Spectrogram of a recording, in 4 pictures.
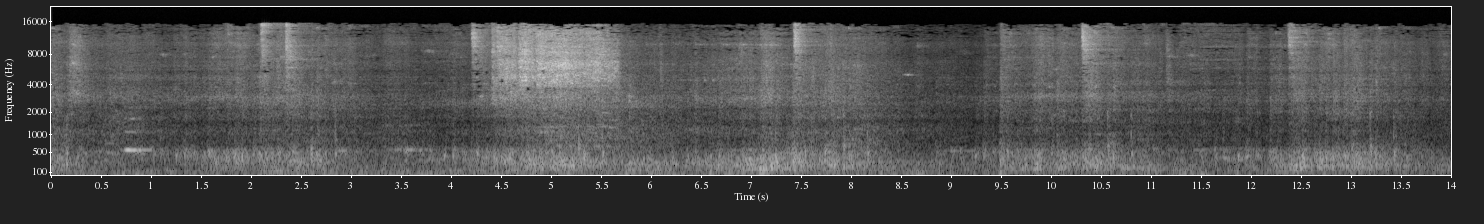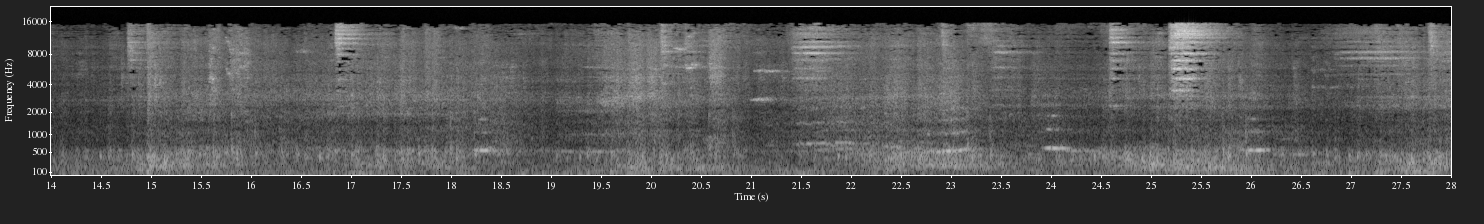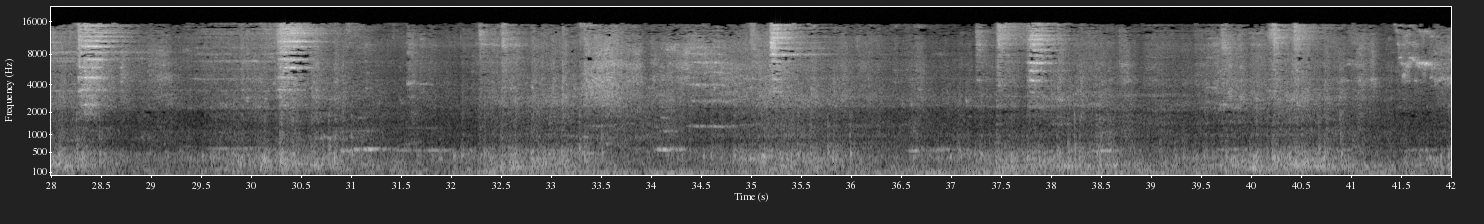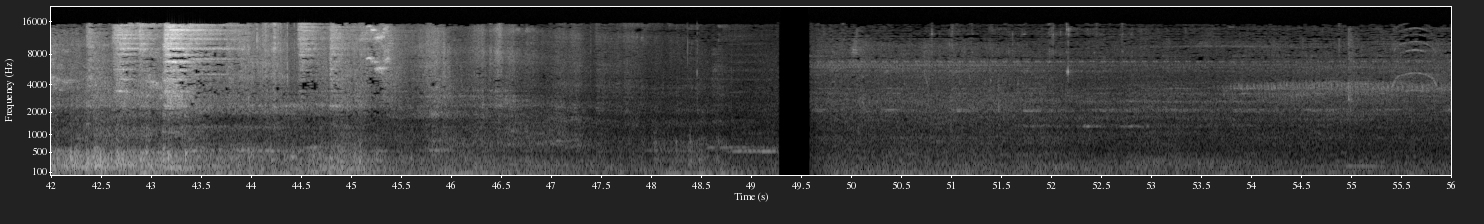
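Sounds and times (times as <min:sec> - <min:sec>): train wheels rumbling on rails: 0:00.0 - 0:48.8
railcar clanks: 0:00.0 - 0:56.0
short wheel squeals: 0:20.2 - 0:22.0, 0:34.0 - 0:35.0.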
